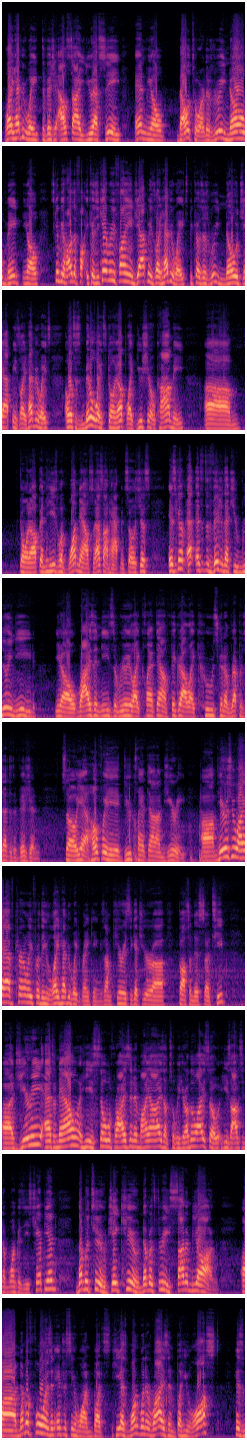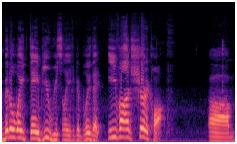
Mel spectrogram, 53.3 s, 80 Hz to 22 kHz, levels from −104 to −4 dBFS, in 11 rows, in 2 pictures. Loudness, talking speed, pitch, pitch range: -29 LUFS, 200 wpm, 155 Hz, 135-185 Hz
